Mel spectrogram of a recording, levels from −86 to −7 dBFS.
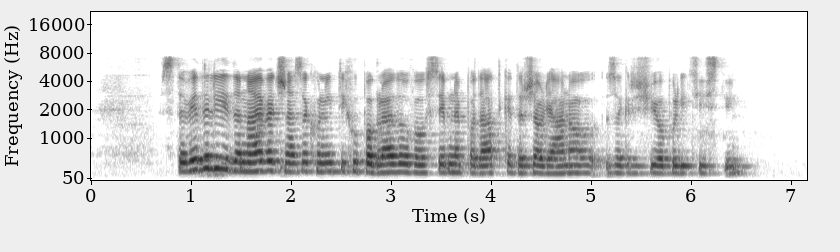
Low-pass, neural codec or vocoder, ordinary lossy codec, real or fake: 7.2 kHz; none; none; real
